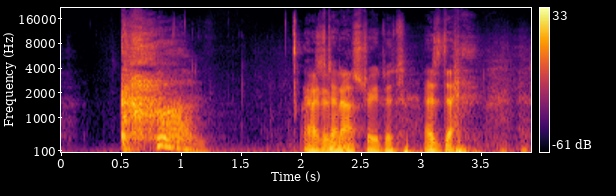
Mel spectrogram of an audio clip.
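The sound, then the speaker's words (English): A loud, rough throat clearing bursts out, a single harsh cough-like rasp lasting under a second, followed after a short pause by a person talking. “I'm going to cough tonight, so I'm sorry, everybody.”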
